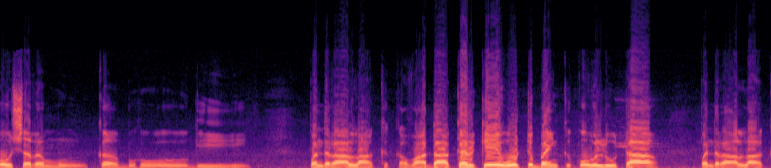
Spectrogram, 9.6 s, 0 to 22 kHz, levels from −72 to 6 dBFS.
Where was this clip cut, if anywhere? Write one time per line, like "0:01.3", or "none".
none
